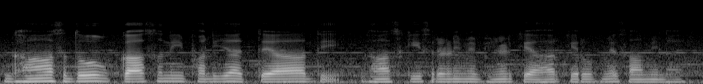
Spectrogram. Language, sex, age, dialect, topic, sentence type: Hindi, male, 18-24, Awadhi Bundeli, agriculture, statement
